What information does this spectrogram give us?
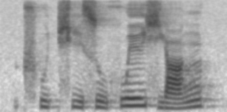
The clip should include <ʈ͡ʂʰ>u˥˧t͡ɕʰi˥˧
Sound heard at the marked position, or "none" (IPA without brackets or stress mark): ʈ͡ʂʰ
